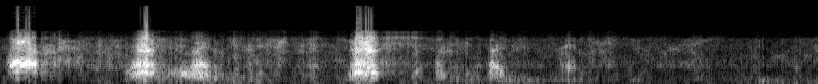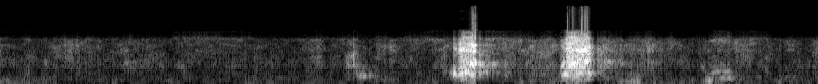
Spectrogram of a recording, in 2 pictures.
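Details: Four Boxer dogs (Ange and Kosto, six-year-old siblings; Maggy, six; her ten-month-old son Enzo) playing and running together at a holiday camp; a few loud sharp barks near the start and again around seven seconds, quieter yips between.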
